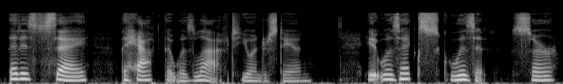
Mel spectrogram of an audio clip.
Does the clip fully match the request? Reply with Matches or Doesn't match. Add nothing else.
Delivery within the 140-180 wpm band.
Matches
